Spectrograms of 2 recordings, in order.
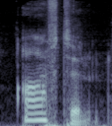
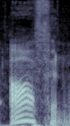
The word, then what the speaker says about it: often: percent range we use a word called often or often whatever you want to pronounce it both are correct so using the word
